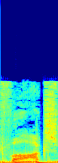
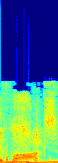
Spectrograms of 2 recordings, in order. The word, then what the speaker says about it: Foxx: Player 1, Jamie Foxx's last name has 2 X's in it. The first X is silent.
